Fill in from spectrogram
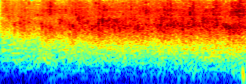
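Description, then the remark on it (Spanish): A crowd applauds steadily, a dense wash of many hands clapping at an even, sustained level for the full few seconds, with no voices standing out, applauding the winner of a prize draw. “Muy bien, enhorabuena, un aplauso.”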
